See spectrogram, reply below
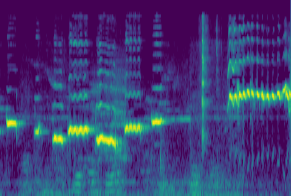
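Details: Morning magpie-robin song played to make a quiet bird respond: a sequence of clear, separate whistled notes at shifting pitches, a short sharp click, then a high rapid trill.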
